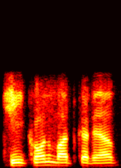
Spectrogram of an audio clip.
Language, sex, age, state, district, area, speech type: Urdu, male, 30-45, Bihar, Supaul, urban, conversation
